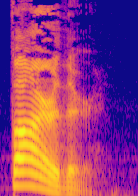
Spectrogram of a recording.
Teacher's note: we're lowering our jaw down getting this ah and then pulling back to the r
